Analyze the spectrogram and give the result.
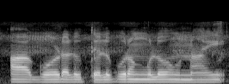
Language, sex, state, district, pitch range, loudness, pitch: Telugu, male, Telangana, Hyderabad, 110-115 Hz, -16 LUFS, 115 Hz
